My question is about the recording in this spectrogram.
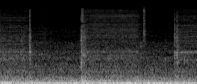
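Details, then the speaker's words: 1979 Cadillac Coupe DeVille V8 idling: low even rumble with a few cabin switch clicks over it; no exhaust leaks, no ticking; motor sounds good and quiet. "Motor sounds good, nice and quiet, no exhaust leaks, no ticking."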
